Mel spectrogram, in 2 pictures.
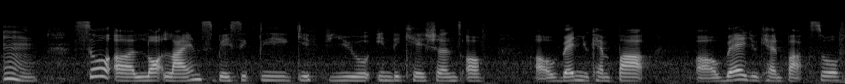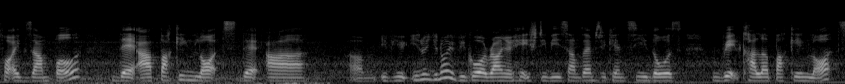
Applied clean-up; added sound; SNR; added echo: none; Boiling; 17 dB; none.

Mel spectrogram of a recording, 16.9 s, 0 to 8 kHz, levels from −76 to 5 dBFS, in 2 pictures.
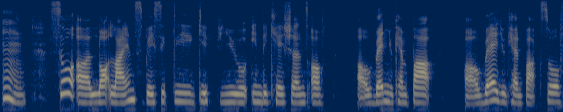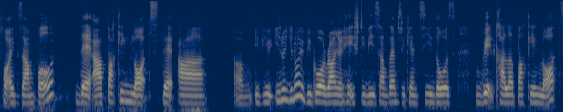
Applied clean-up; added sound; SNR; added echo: neural mask model RNNoise.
